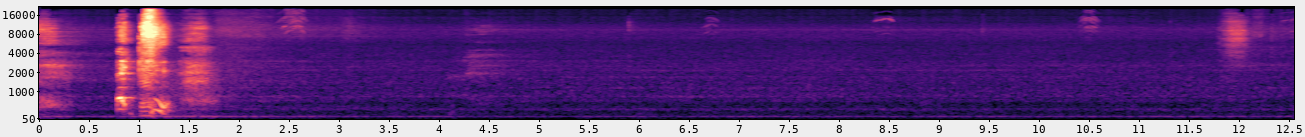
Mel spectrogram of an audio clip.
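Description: A quick cluster of two or three forceful sneezes comes near the start, followed by quiet room hum.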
